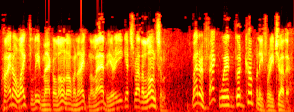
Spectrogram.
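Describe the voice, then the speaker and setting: Earnest bachelor teacher, very bright voice. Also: male voice, medium pitch, very animated, fast. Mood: bashful, earnest. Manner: boyish, naive, hesitant. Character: shy, earnest bachelor male biology teacher. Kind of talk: 1940s-50s radio sitcom acting. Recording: muffled vintage radio, light noise.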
